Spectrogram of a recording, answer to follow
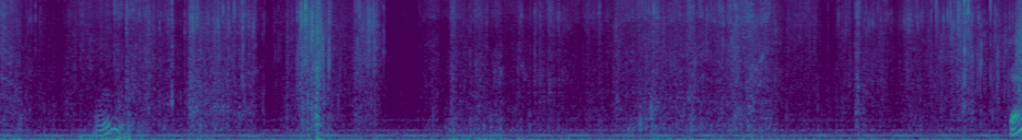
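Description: A clear plastic bag holding skeins of yarn crinkling and rustling as it is handled, in irregular bursts, the loudest about three seconds in.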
